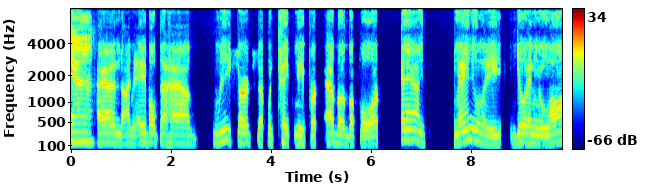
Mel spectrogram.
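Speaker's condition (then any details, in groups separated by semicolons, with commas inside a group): ALS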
